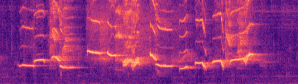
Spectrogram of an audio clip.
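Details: White-rumped shama, a kacer, kept as a caged bird and used as a lure recording to coax a stalled bird into singing: loud clear whistled phrases sliding up and down, bursts of rich varied notes with brief pauses.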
